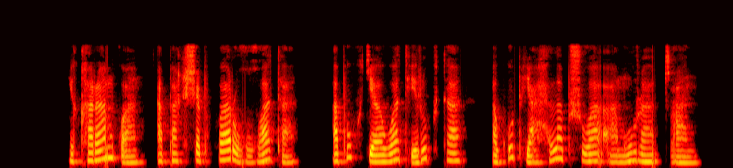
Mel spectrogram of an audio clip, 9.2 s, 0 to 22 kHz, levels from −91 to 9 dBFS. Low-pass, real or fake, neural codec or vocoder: 7.2 kHz; real; none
